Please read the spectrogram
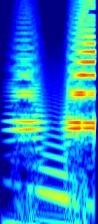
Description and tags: A strange digital tearing noise with some bass in there too. Weird glitchy fun from my Nord Modular.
